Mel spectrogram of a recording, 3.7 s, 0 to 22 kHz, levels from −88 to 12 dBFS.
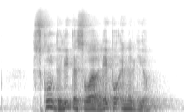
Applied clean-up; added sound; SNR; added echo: none; none; none; reverberation time 0.6 s.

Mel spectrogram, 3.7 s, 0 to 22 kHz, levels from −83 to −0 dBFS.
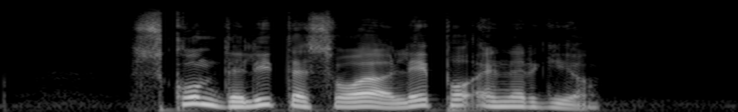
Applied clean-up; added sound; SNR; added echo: none; none; none; none.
